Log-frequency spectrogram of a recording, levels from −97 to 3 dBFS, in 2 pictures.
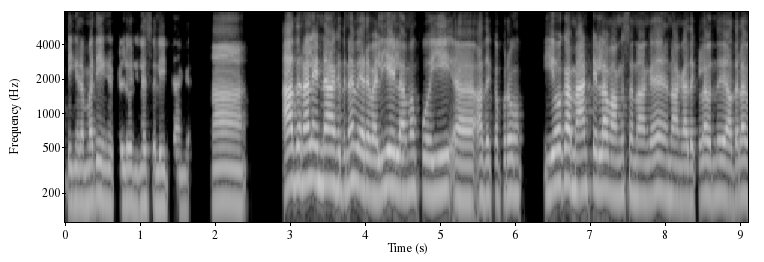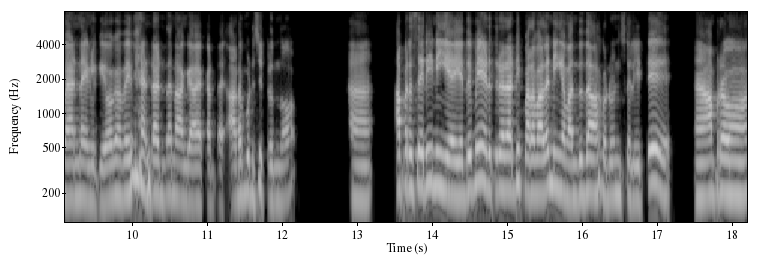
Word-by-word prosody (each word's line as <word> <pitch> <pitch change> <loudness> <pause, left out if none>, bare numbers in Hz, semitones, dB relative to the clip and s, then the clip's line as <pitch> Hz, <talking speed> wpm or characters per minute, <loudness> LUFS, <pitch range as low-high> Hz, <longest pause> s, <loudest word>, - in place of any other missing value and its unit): அப்டீன்கற 165 0 -5
மாரி 175 +2 -2
எங்க 160 -1 -7
கல்லூரில 160 -1 -4
சொல்லிட்டாங்க. 150 -2 -7 0.4
ஆ - - +2 1.0
அதுனால 255 +1 +6
என்ன 245 - +3
ஆகுதுன்னா, 225 +1 +1
வேற 220 -1 +4
வழியே 215 +5 +3
இல்லாம 210 +1 0
போயி, 200 0 -1 0.2
அ - - +3 0.3
அதுக்கப்றம் 195 +1 -5 0.5
யோகா 245 +1 +4
மேட் 215 +2 +5
எல்லாம் 215 -1 +3
வாங்க 195 0 -2
சொன்னாங்க. 185 -1 -2 0.3
நாங்க 180 -1 -2
அதுக்கெல்லாம் 180 +2 -2
வந்து, 190 +1 -6
அதெல்லாம் 180 +2 -1
வேண்டாம். 180 0 -1
எங்களுக்கு 170 -1 -6
யோகாவே 190 +2 -2
வேண்டான்னு 195 -5 0
தான், 195 -1 -5
நாங்க 175 -1 -2 0.2
கட் 165 - -9 0.2
அடம்புடிச்சிட்டு 185 -1 -6
இருந்தோம். 170 +2 -11 0.8
அ, - - -2 0.6
அப்பறம் 220 0 0
சரி, 230 +1 +1
நீங்க 215 -3 +2 0.2
எதுவுமே 215 +6 0
எடுத்துட்டு 215 -2 0
வராட்டி 210 +3 +3
பரவால்ல. 195 +1 +3
நீங்க 215 -3 0
வந்து 180 +2 -3
தான் 200 -1 +4
ஆகணும்னு 190 0 -8
சொல்லீட்டு, 175 +6 -2 0.8
அப்பறம் 195 -1 +1
195 Hz, 155 wpm, -22 LUFS, 180-215 Hz, 1.0 s, அதுனால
